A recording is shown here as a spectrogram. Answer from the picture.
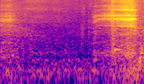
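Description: Near silence, then a soft breath drawn in, rising over the last half second.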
